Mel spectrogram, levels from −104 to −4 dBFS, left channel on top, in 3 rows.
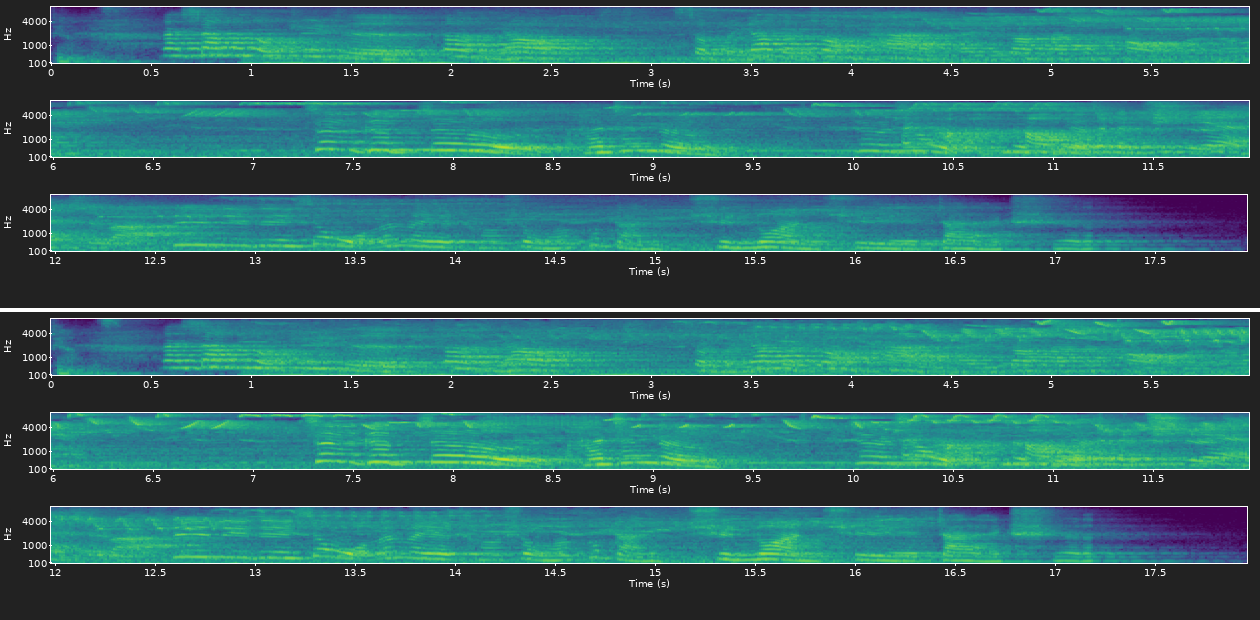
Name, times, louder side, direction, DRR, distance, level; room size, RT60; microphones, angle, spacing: voice 1, 0.2-2.6 3.1-6.1 10.2-12.5, equal, 15° left, -1 dB, 6.0 m, -30 dB
sound 1, 0.9-16.4, right 6 dB, 80° right, 1.9 m, -32 dB
voice 2, 7.3-9.4 10.0-11.8 12.6-17.2, right 3 dB, 40° right, 9 dB, 1.2 m, -28 dB
17.5 x 17.0 x 8.7 m, 1.4 s
head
